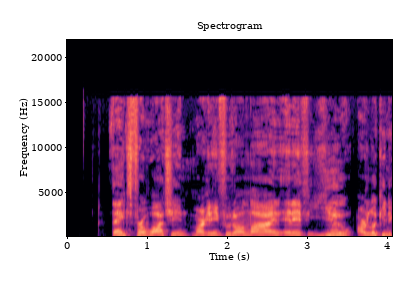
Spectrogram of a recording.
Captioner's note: male Voice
